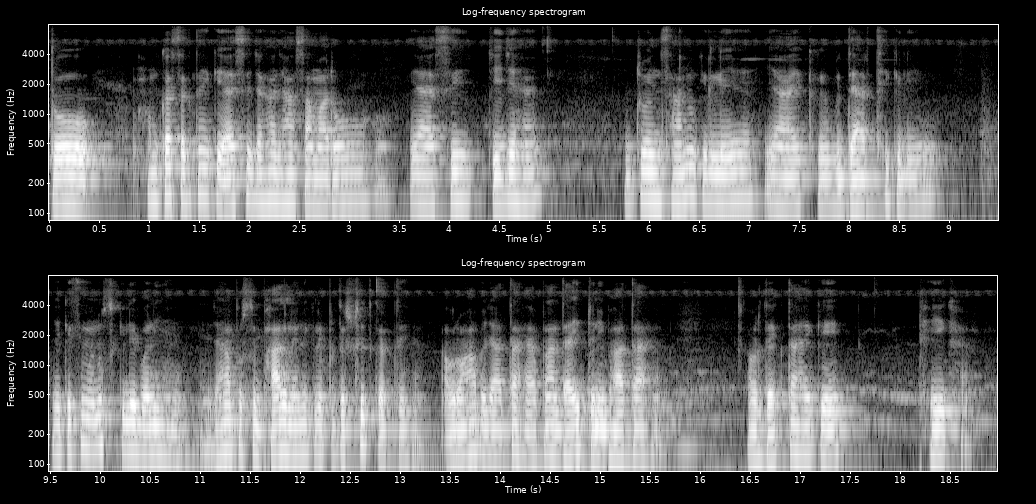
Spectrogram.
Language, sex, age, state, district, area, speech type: Hindi, male, 18-30, Uttar Pradesh, Chandauli, urban, spontaneous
